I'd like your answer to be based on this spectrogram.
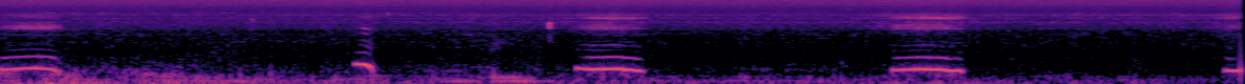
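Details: Soft, regular buzzing snores from a sleeping cat, about one every three seconds, with quiet room noise; harmless snoring.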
